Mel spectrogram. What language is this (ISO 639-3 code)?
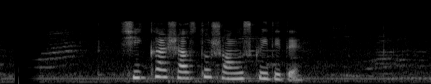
ben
